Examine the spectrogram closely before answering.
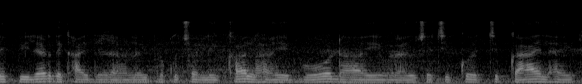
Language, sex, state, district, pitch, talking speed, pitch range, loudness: Bajjika, male, Bihar, Vaishali, 110 Hz, 175 wpm, 105-120 Hz, -38 LUFS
